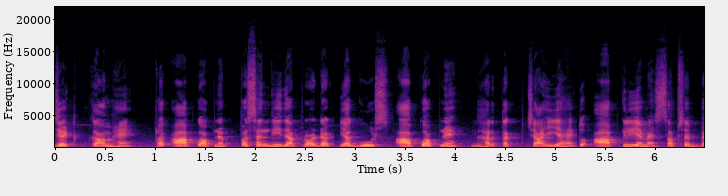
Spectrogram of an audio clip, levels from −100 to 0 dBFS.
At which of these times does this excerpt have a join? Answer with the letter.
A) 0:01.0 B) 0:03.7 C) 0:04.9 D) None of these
D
